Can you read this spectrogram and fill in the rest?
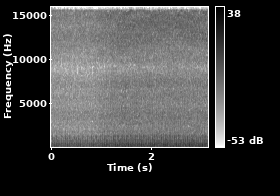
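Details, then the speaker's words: Campbell Hausfeld air compressor revived after water-damage lock-up, cleaned, relief valve leaking: even, fast pumping beat near four strokes a second, rising slightly as it loads; compressor pumping and building pressure normally. "Other than that, it works pretty good. Clearly, it's building pressure cuz you can hear it."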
